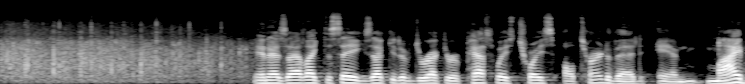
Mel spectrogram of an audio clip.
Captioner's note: applause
